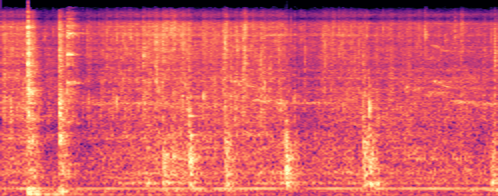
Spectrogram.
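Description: Chicken masala sizzling in a non-stick wok on a gas burner while a wooden spoon stirs it, knocking and scraping against the pan about eight times, loudest twice in the first second.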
